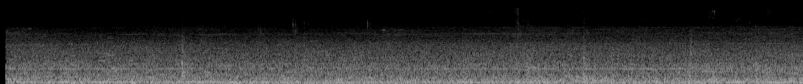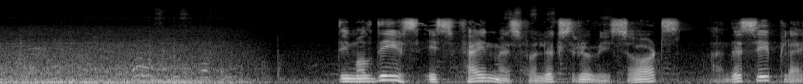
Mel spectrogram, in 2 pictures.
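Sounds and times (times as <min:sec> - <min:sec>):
turboprop engines low drone: 0:00.1 - 0:10.8
faint engine whine: 0:00.1 - 0:11.4.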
